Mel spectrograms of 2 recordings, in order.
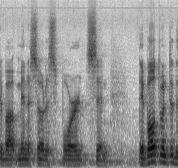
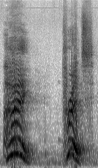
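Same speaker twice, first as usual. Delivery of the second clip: much higher, much louder shout calling out a name; yelling; 10 dB louder, much slower than usual. Retold or imitated. Old Sid yells to Prince across the hall, loud high shout. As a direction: bellow it down the hallway, high and loud. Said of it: "And Sid yells".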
